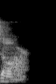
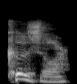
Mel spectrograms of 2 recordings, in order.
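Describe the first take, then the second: First: The word begins with a z sound. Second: The word begins with a k sound. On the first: The speaker calls it right. "it's foreign word pronounced czar" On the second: The speaker calls it wrong. "that word is not kazar"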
